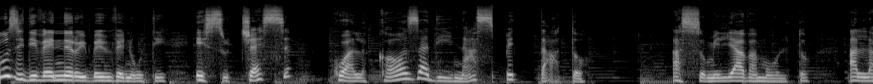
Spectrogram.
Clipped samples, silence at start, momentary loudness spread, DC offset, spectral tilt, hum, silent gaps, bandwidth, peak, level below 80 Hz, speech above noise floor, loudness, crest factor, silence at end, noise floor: under 0.1%; 0 s; 13 LU; under 0.1%; -4 dB/octave; none; none; 17.5 kHz; -6 dBFS; -56 dBFS; 28 dB; -23 LUFS; 16 dB; 0 s; -50 dBFS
